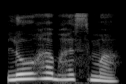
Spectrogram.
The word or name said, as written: ಲೋಹಭಸ್ಮ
